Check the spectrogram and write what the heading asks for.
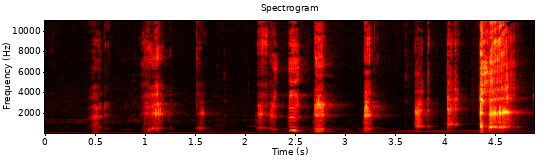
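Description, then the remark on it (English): A voice imitates a hacking cough: a string of about ten short, harsh, throaty bursts in an uneven rhythm, ending in a louder, raspier hack. “he's just he's hacking pretty bad um, it, and you said it's just bars, so like we can hear him hacking too and stuff.”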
